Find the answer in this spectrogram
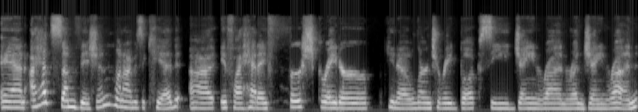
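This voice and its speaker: At a very slow pace, a woman speaks at a medium pitch. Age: 60s. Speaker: vision loss specialist and advocate. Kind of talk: interview.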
